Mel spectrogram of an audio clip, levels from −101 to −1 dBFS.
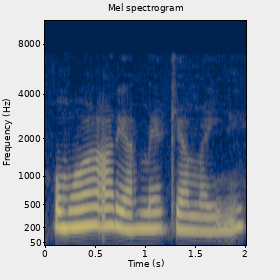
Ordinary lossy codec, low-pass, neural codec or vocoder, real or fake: AAC, 48 kbps; 7.2 kHz; codec, 16 kHz, 4 kbps, FunCodec, trained on Chinese and English, 50 frames a second; fake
